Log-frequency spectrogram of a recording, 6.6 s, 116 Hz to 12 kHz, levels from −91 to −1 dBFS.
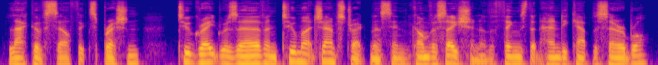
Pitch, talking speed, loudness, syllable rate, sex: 105 Hz, 180 wpm, -18 LUFS, 5.7 syllables/s, male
